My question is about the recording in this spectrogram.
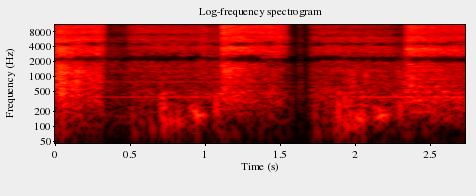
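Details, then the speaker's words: Small portable steam engine warming up with drain cocks open: slow hissing chuffs about a second apart with a wet sputter and glugging in the exhaust, as condensate works out of the cylinder through the valve, exhaust passage and stack. "You're going to hear the exhaust is glugging a little bit because some of the condensate's working its way out of the cylinder through the valve, into the exhaust passage and up the stack."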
